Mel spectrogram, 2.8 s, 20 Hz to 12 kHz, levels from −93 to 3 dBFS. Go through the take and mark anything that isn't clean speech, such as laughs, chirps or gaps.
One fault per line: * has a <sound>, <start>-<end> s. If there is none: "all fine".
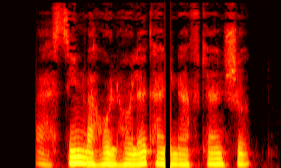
* has a dropout, 1.6-1.7 s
